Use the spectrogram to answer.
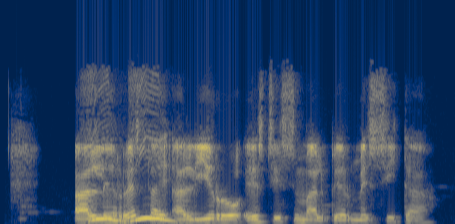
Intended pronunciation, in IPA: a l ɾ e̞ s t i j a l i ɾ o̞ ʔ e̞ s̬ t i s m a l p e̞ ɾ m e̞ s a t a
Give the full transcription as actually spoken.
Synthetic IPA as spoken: a l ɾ e̞ s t a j a l i ɾ o̞ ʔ e̞ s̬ t i s m a l p e̞ ɾ m e̞ s i t a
